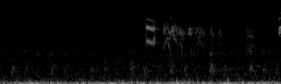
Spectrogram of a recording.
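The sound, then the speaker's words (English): Birdsong breaks out partway through, bright chirps and warbles overlapping from three birds singing at once, set against a steady low outdoor rumble with no talking. “Three birds singing at one time.”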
